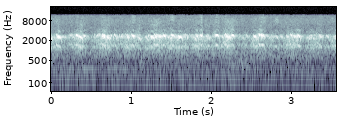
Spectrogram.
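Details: Breeding colony of carmine bee-eaters at a safari camp. Many birds call at once, building a steady wash of rolling, throaty notes with brighter chirps poking out every fraction of a second.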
